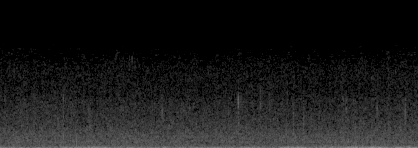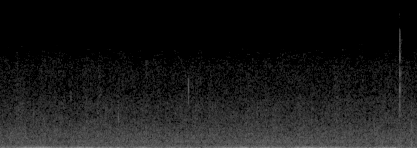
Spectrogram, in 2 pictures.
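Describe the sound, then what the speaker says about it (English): Steady, even rain from a video game's weather system, a continuous hiss of drops spread across the whole clip with a soft low rumble underneath, no voices. "So this is some nice and basic rain sound"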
